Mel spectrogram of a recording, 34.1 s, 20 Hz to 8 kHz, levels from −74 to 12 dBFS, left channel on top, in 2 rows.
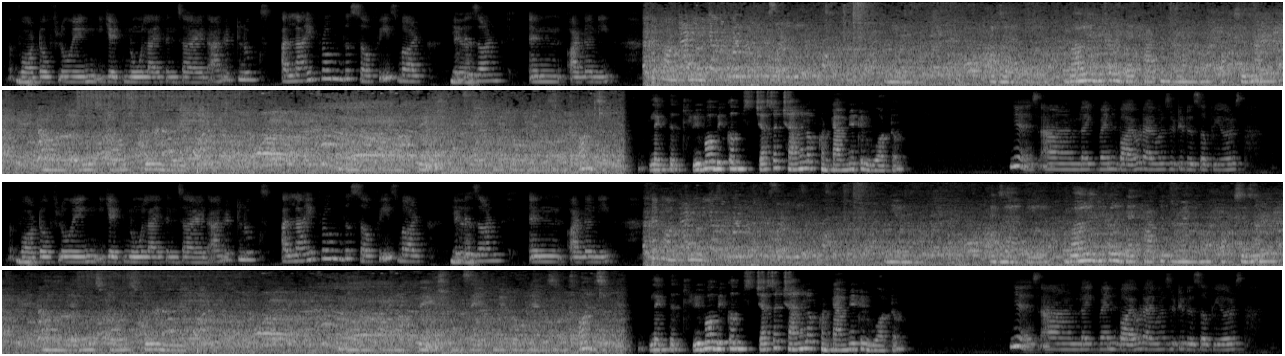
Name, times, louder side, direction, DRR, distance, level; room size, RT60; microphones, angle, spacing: voice 1, 0.1-5.6 6.0-6.6 7.0-11.1 20.5-21.0 30.5-33.8, right 1 dB, 15° left, 3.5 m, -31 dB
voice 2, 6.0-6.3 11.7-12.4 13.2-17.0 17.6-19.6 21.6-29.1, equal, 35° left, 1.9 m, -24 dB
sound 1, 8.5-25.4, left 4 dB, 75° left, 0.8 m, -22 dB
13.5 x 7.5 x 2.3 m
head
